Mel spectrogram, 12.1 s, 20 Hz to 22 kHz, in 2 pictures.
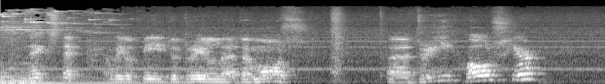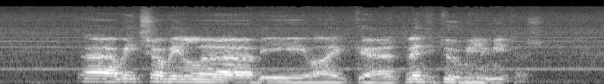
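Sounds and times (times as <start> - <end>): low steady hum: 0.0 - 3.2.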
